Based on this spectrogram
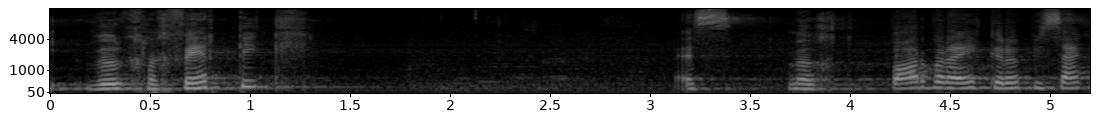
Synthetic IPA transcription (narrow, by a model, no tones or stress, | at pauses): vʏɾkləχfɛrtɪk | ʔə̰smœχtb̥ɑɾbəɾaɪkəɾœpisːæɡ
